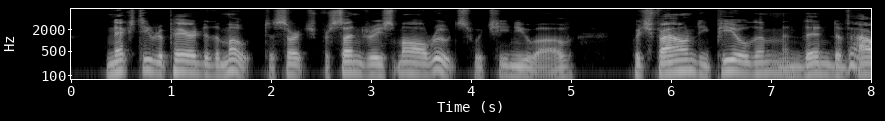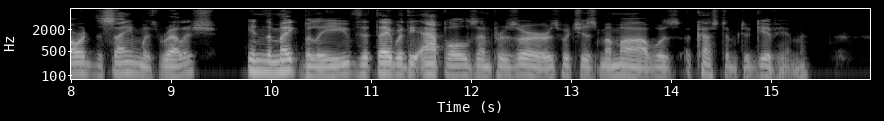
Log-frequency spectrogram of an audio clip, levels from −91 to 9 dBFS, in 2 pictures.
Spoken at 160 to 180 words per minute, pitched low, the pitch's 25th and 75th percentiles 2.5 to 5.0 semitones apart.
Yes: average, 175 wpm; low, 110 Hz; average, 4.0 semitones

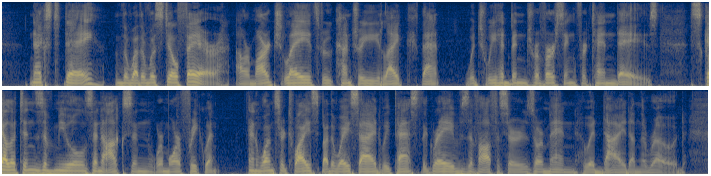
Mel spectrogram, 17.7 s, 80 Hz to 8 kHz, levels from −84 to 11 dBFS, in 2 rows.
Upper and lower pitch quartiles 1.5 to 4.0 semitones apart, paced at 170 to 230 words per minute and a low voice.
Yes: narrow, 2.6 semitones; average, 175 wpm; very low, 95 Hz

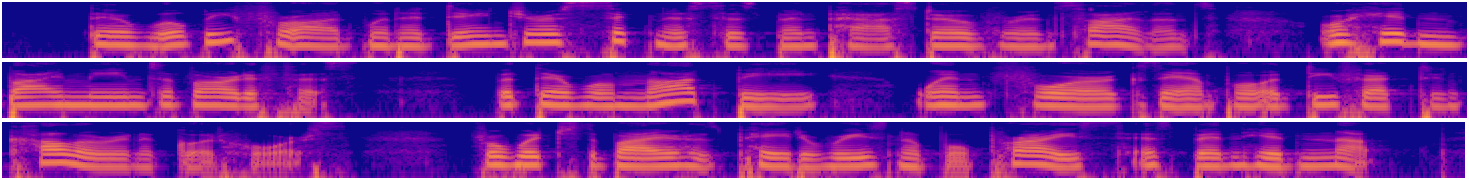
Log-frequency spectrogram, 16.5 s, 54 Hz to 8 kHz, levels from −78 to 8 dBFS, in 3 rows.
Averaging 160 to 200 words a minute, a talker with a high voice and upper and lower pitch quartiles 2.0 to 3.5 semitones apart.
No: average, 180 wpm; medium, 170 Hz; narrow, 2.5 semitones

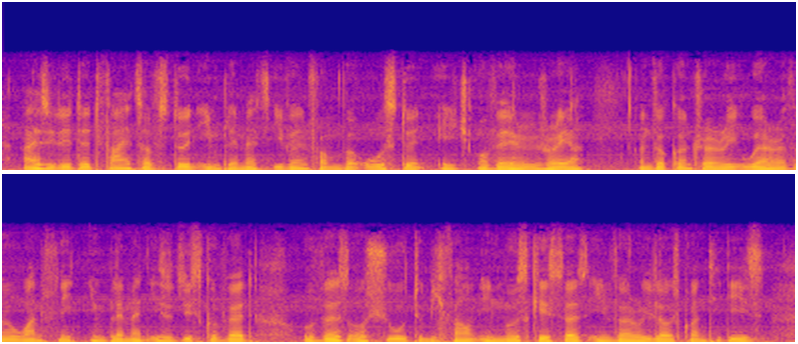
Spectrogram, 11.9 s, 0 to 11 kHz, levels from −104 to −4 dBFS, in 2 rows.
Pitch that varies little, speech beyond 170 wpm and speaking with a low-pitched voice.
Yes: narrow, 1.4 semitones; average, 180 wpm; low, 120 Hz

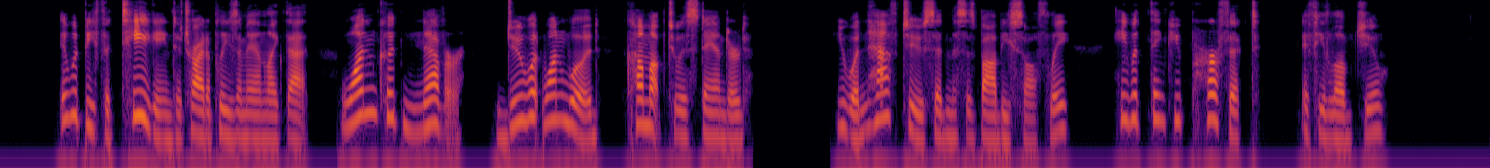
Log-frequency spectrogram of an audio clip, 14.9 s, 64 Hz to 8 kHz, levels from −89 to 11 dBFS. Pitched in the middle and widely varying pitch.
Yes: medium, 175 Hz; wide, 8.5 semitones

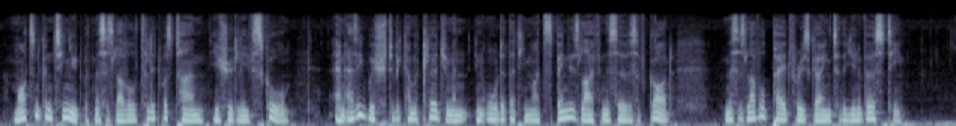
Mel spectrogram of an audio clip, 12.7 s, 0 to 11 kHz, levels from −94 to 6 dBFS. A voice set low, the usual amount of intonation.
Yes: low, 110 Hz; average, 4.0 semitones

